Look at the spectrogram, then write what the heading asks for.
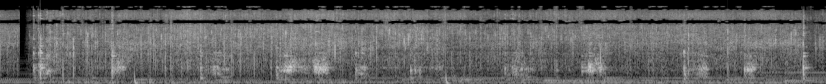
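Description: Smoked chicken pieces and sliced onions sizzling in hot oil in an iron wok, with a metal spoon scraping and stirring against the pan.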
